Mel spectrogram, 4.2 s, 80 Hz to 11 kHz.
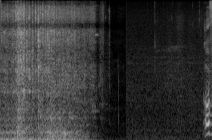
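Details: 1978 Dodge van with a 440 V8, sat 30 years, first start after a new oil pump, water pump and alternator, not yet on its tank fuel: catches and runs with a deep steady rumble for about two seconds, then shuts off; starts normally.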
